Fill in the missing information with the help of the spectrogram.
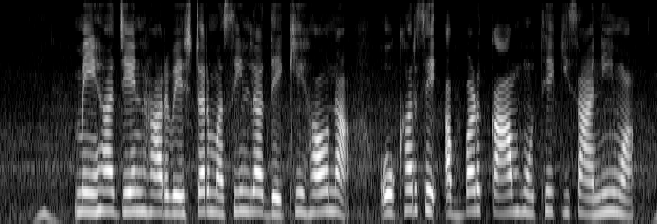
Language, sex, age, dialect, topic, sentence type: Chhattisgarhi, female, 25-30, Western/Budati/Khatahi, agriculture, statement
